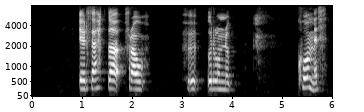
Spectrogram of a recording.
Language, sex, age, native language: Icelandic, female, 9, Icelandic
